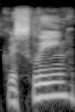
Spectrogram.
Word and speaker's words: Ghislaine: got victims, alleged victims of Epstein and Ghis- Ghislaine, that's how you pronounce her name, I'm sorry.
